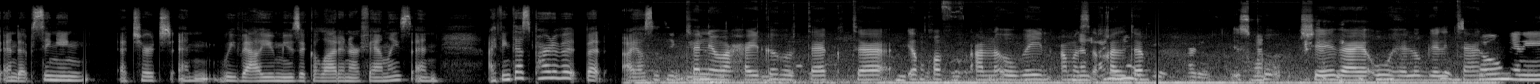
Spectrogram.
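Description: A speech recording with two kinds of fault. Two short Bluetooth stalls cut the sound to silence, for 23 ms from 0.83 to 0.86 s and for 27 ms from 11.56 to 11.59 s. The audio then resumes, most likely because the headphone buffer ran empty while delayed packets were resent. Each shows on a waveform as a flat line with abrupt edges, and on a spectrogram as a narrow, fully blank vertical gap through all frequencies. The longer problem is speech suppressed in double talk, from 6.52 to 8.24 s and again from 8.86 to 15.33 s. The voice dips by up to about 35 dB in the first stretch and about 30 dB in the second, with around a second and a half and then several seconds of the talker pulled down in pieces. This is likely an echo canceller failing to tell this talker from the loudspeaker echo while both sides spoke, and attenuating both. The waveform shows the envelope repeatedly collapsing and recovering. 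The spectrogram shows irregular faded patches where the harmonics and upper-frequency energy thin out or vanish.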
